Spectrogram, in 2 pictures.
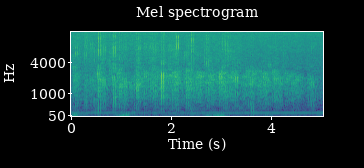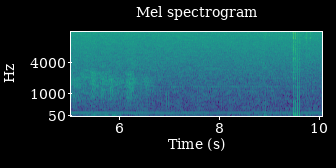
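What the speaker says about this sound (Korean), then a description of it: "우리 전홍재 목사님을 한번 박수로 맞겠습니다." Audience applause greeting a church pastor as he comes on stage at a presentation event, loud and dense for several seconds, then thinning out and fading, with a few isolated claps near the end.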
